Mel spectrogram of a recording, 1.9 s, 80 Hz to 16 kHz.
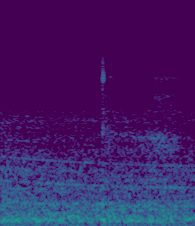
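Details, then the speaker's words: Fresh Ventilation inline centrifugal fan at roughly 40% speed, still moving about 200 m³/h while pretty much silent; only a faint, even airy hush with no hum, rattle or whine. Normal, quiet running at low speed. "So now the fan is pretty much silent. We're still getting 200 cubic meters of air flow."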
